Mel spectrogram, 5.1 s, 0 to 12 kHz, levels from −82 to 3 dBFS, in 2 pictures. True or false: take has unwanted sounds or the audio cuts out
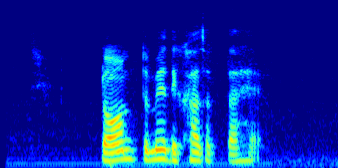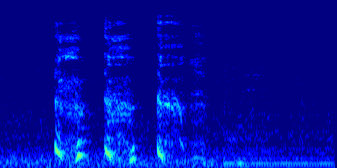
true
